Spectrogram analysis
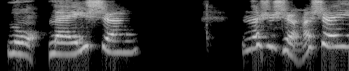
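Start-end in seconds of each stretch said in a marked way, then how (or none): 2.4-3.4 quick, higher-pitched mild surprise; surprised question. A narrator's reading. Piglet asks about a noise outside, mildly surprised. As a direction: ask fast with a touch of surprise. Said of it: "小猪惊讶地问".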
